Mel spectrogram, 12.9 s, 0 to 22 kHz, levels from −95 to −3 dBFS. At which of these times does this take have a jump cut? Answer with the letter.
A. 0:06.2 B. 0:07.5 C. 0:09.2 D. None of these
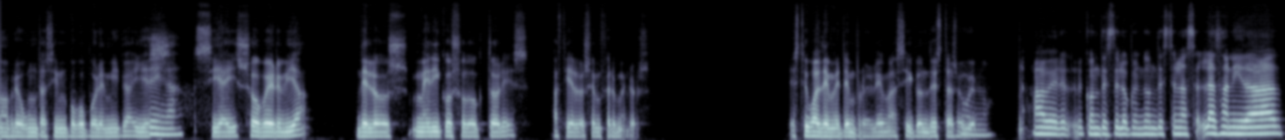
D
